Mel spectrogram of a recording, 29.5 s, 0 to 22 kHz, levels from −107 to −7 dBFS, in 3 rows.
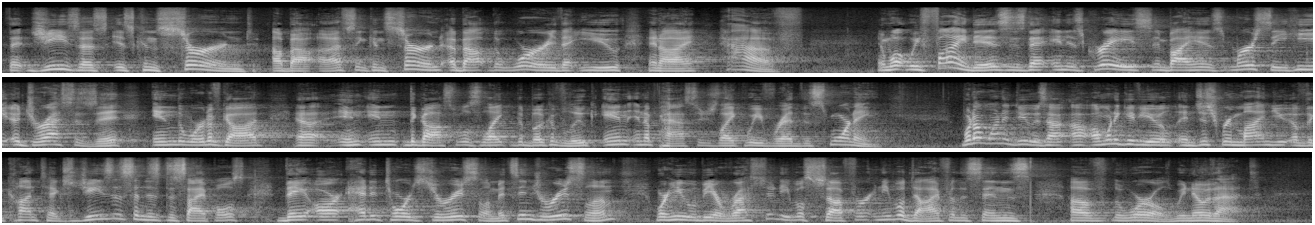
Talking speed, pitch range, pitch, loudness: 220 wpm, 145-190 Hz, 165 Hz, -29 LUFS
